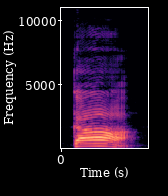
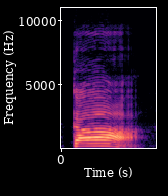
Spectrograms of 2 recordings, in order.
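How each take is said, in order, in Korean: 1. 시작부터 바로 올라가요. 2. 시작부터 바로 올라가요.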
